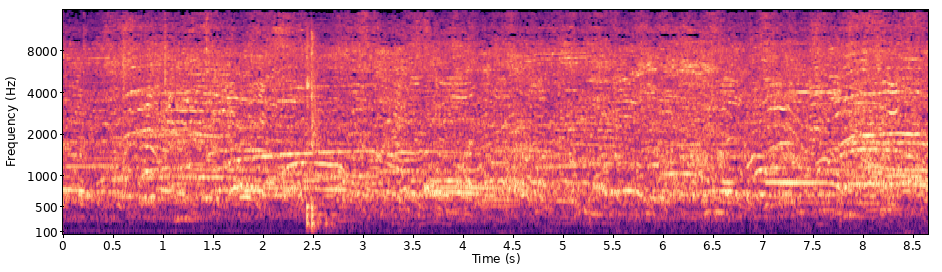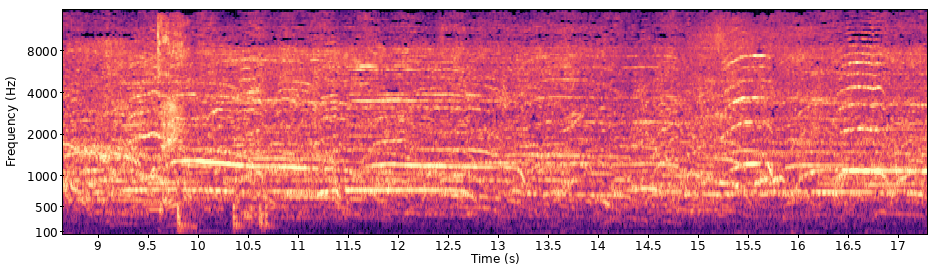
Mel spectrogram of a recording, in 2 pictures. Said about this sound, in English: They were booing Donald Trump. Oh, they were booing? I thought they were saying boo Earns.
